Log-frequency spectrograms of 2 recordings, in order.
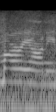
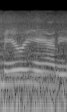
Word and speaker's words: Mariani: of Mary Annie and I know we all call it Mariani but it's Mary Annie I got a lesson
